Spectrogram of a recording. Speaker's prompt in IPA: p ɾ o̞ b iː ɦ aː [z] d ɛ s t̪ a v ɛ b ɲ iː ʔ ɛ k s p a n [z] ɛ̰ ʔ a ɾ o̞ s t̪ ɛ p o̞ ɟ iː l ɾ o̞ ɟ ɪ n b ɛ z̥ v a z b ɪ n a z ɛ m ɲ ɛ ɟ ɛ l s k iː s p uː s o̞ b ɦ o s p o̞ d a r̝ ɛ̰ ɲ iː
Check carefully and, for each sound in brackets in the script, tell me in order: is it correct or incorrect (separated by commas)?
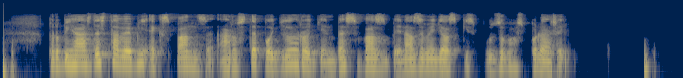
correct, correct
